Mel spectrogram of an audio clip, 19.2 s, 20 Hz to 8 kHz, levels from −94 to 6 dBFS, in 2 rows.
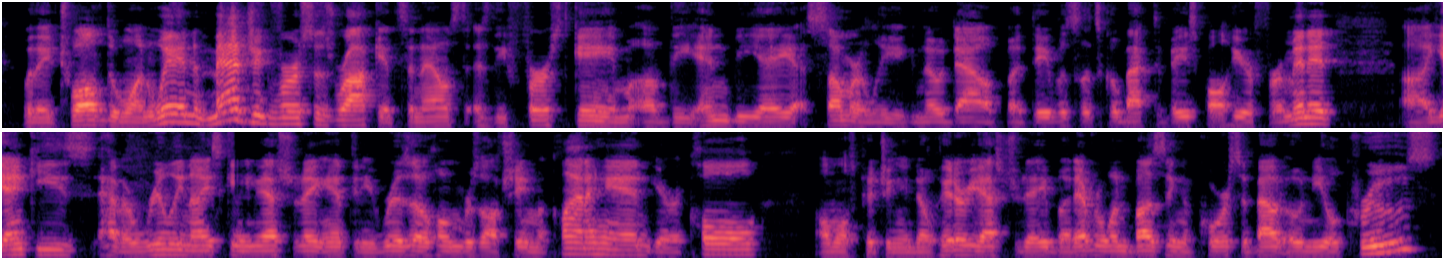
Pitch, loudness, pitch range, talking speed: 110 Hz, -31 LUFS, 100-125 Hz, 195 wpm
